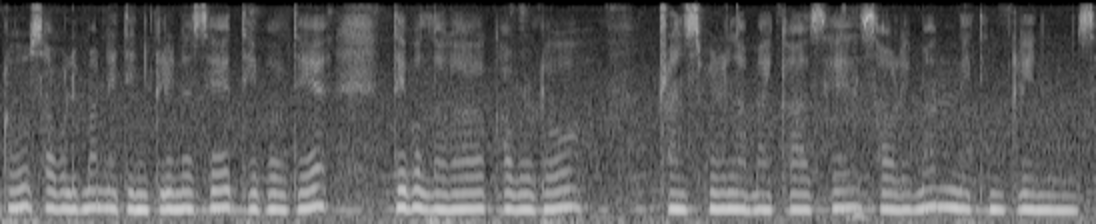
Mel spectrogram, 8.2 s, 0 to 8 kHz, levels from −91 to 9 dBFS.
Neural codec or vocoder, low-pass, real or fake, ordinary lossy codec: none; 7.2 kHz; real; none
